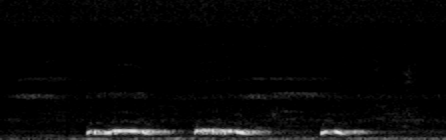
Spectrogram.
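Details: Spotted dove master recording for bird training: two long soft coos back to back, then a brief clipped coo.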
